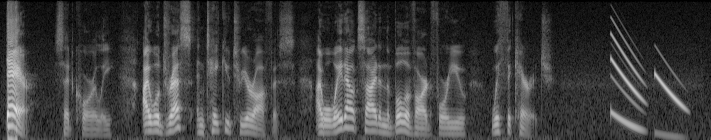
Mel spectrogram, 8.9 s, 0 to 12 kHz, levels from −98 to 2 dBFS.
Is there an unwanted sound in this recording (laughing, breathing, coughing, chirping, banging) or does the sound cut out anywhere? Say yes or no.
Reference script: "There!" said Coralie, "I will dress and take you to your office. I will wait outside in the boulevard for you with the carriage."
yes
